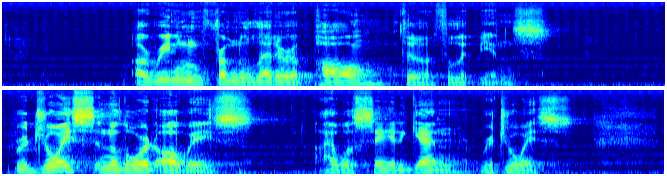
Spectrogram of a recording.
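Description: A young man reads out calmly into a microphone in a reverberant room.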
